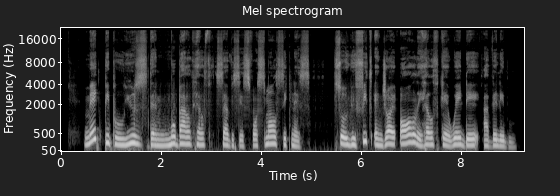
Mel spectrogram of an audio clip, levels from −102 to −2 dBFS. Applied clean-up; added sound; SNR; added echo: neural mask model DeepFilterNet 3.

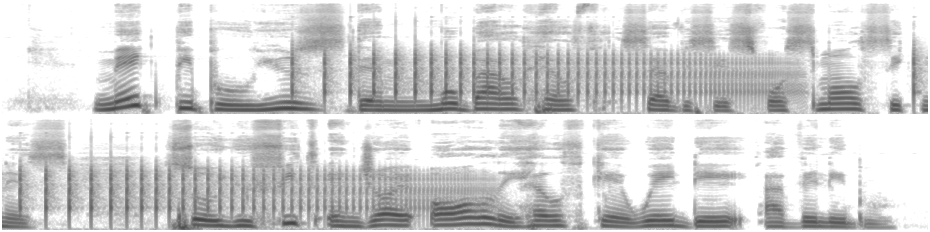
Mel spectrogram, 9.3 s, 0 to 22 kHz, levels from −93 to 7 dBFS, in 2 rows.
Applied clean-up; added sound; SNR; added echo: none; Glass; 9 dB; none.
